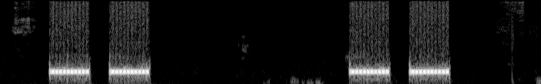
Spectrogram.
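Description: A telephone rings in the classic double-burst pattern, two short rings, a pause of about two seconds, then two more, loud and clear with no one talking.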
